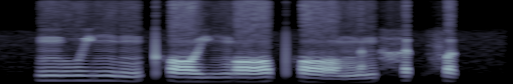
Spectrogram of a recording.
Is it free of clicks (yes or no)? yes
